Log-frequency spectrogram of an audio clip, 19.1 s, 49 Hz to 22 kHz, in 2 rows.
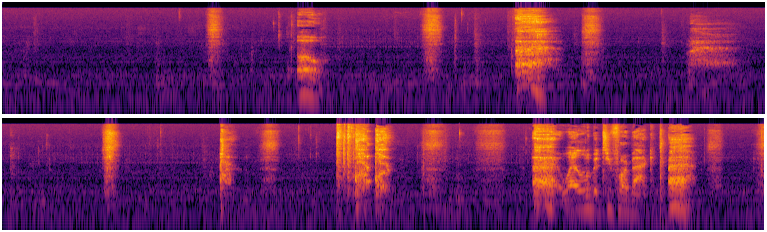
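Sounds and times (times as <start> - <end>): man coughing and sneezing: 6.4 - 7.0, 12.3 - 12.5, 13.8 - 14.4, 16.2 - 16.6, 17.8 - 18.2.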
